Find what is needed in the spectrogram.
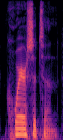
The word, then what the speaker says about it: quercetin: It's kind of a hard spelling, hard pronunciation too, but quercetin.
